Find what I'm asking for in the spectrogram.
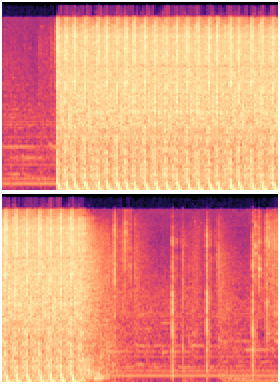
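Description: Sustained automatic gunfire in a PUBG Mobile battle at a military base, a loud rapid burst of about three seconds that cuts off, followed by a few scattered single shots.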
